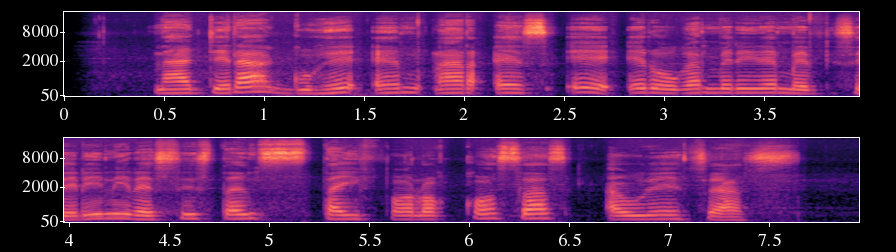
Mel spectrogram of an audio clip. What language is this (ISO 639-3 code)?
kik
